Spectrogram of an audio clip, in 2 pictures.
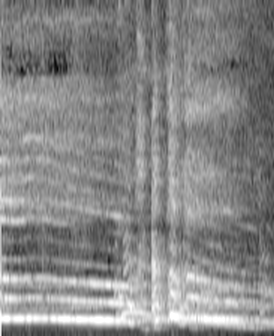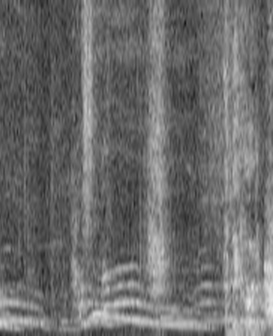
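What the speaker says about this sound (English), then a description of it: "they hunted night after night through the spooky woods where they heard wolves howling" Wolves howl: a long, wavering howl glides down in pitch, then rises and falls again, with a few shorter cries near the end; loud and close, no talking.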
